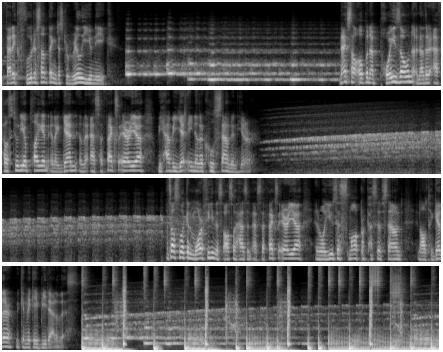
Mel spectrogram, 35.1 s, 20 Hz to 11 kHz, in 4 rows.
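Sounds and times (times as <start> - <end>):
synthetic flute notes: 2.5 - 6.8, 13.9 - 20.2.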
